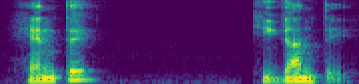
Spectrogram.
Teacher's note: the weak G sounds like the English H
